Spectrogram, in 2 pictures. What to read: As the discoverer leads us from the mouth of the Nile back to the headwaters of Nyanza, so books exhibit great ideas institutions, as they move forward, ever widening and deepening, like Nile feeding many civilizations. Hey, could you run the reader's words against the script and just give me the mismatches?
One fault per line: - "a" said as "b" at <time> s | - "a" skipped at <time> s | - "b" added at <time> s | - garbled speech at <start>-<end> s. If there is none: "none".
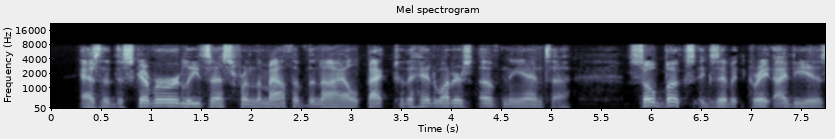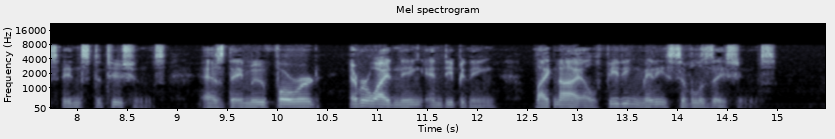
none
